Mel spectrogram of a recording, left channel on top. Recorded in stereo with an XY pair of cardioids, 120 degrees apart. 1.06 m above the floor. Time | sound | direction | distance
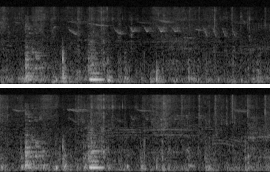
0.2 | a toilet flushing | 25° right | 1.5 m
